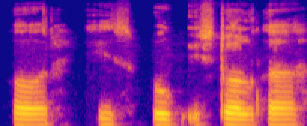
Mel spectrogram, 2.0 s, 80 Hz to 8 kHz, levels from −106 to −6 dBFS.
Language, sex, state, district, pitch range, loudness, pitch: Hindi, male, Uttar Pradesh, Etah, 125-130 Hz, -20 LUFS, 130 Hz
